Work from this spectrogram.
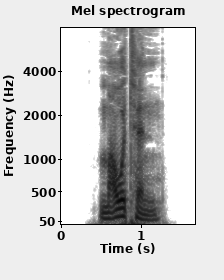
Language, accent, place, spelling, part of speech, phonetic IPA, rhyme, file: German, Germany, Berlin, Mauten, noun, [ˈmaʊ̯tn̩], -aʊ̯tn̩, De-Mauten.ogg
- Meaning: plural of Maut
